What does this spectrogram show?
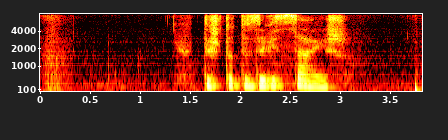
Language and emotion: Russian, angry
